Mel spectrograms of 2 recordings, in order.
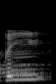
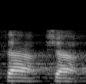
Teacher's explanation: لكن قي أفخم ولو كانت مكسورة · Shown in: first take · فهي وإن تكن بأدنى منزلة فخيمة قطعا من المستفلة، فلا يقال إنها رقيقة.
